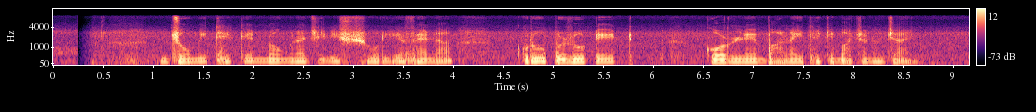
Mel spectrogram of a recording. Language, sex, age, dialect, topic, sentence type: Bengali, male, <18, Standard Colloquial, agriculture, statement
